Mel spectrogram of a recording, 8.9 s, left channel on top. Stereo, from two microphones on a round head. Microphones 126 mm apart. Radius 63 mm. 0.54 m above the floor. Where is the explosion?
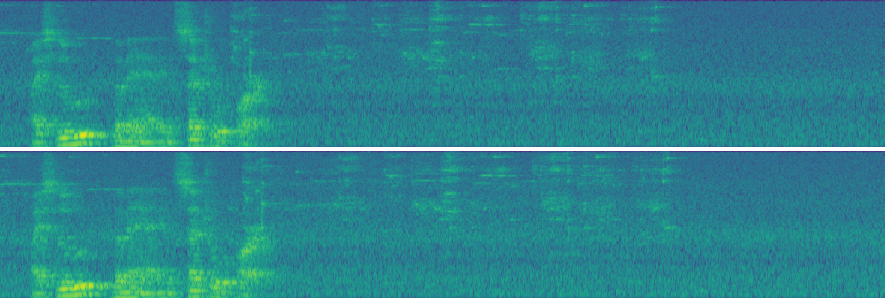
No explosion in this recording.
